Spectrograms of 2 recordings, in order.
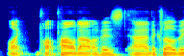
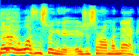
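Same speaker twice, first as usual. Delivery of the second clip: much higher, louder denial; excited protest; 8 semitones higher, 5 dB louder, faster than usual. Real, not acted. Athlete correcting the host's medal story, high and loud. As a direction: insist eagerly it wasn't so.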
